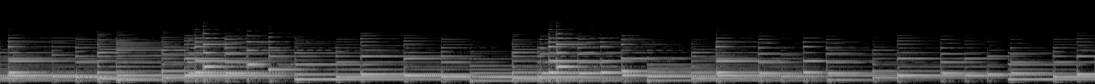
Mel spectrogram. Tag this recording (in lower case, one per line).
piano
keyboard (musical)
